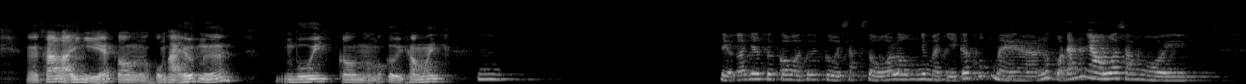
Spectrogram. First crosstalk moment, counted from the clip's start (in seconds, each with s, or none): none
